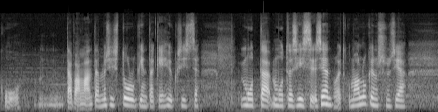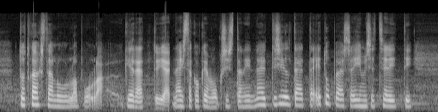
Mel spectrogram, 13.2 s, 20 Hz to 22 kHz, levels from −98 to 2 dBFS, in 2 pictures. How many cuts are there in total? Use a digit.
3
